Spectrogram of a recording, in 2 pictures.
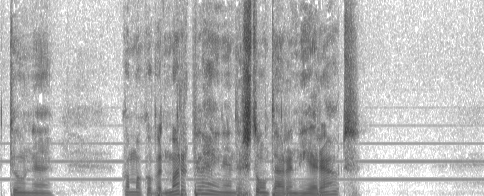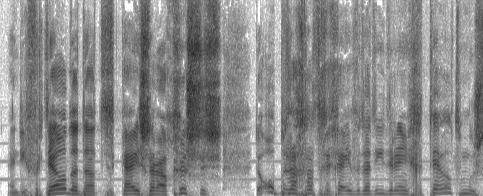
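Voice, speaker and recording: A man voicing a kind young carpenter who speaks gently and hesitantly and worries about a long journey. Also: medium pitch, lightly acted.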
